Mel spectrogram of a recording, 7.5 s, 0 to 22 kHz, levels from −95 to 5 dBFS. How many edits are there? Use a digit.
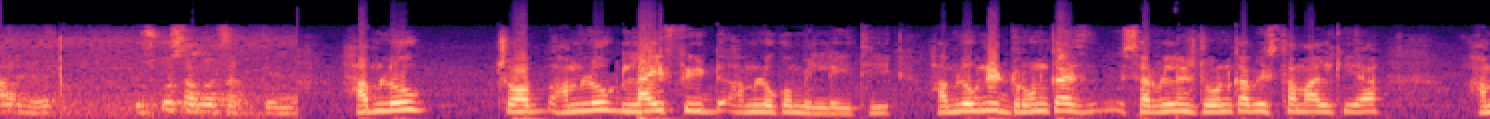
1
